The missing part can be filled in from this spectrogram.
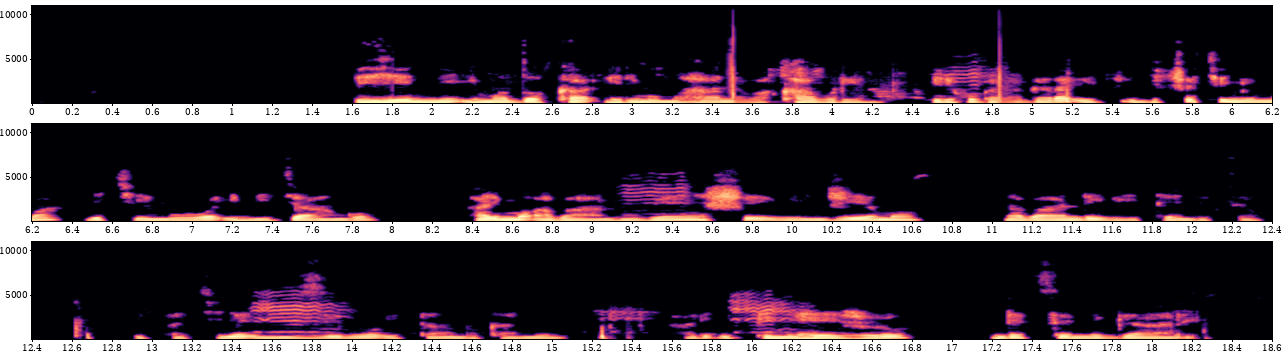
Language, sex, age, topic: Kinyarwanda, male, 25-35, government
